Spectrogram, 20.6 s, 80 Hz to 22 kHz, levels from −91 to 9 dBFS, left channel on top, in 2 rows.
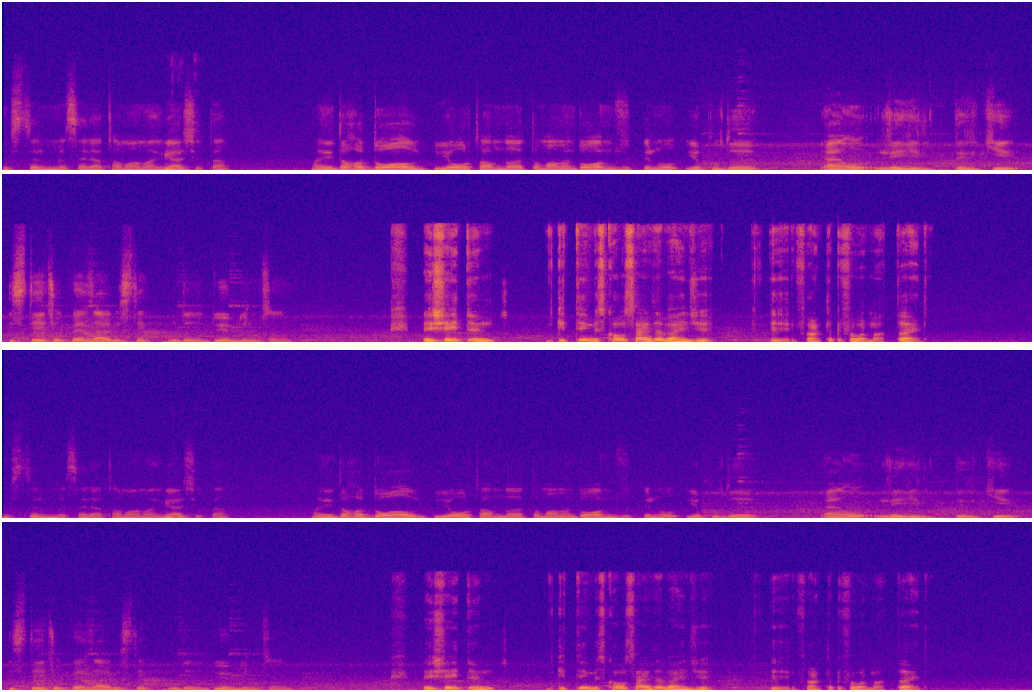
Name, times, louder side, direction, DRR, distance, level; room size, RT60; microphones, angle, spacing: voice 1, 0.0-2.3 3.1-7.6 8.2-13.2, left 2 dB, 45° left, 1.7 m, -28 dB
sound 1, 7.0-18.1, left 1 dB, 15° left, 3.6 m, -46 dB
voice 2, 14.2-15.2 15.9-17.4 18.0-19.5, left 4 dB, 85° left, 0.9 m, -20 dB
head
